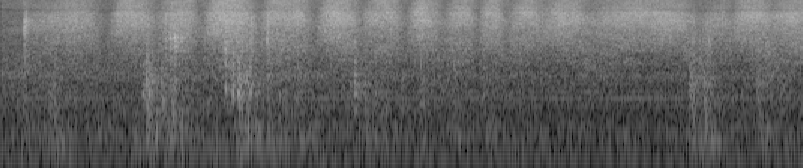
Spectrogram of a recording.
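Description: Eraser wiping a whiteboard in repeated rubbing strokes.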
